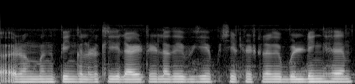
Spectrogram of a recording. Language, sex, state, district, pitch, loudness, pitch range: Hindi, male, Chandigarh, Chandigarh, 125 Hz, -16 LUFS, 120-125 Hz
